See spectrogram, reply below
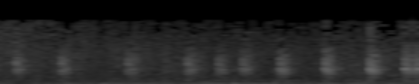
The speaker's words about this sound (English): It's late in the afternoon, and Marie is at her work, at her typewriter, taking dictation from Feodor, the office manager.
